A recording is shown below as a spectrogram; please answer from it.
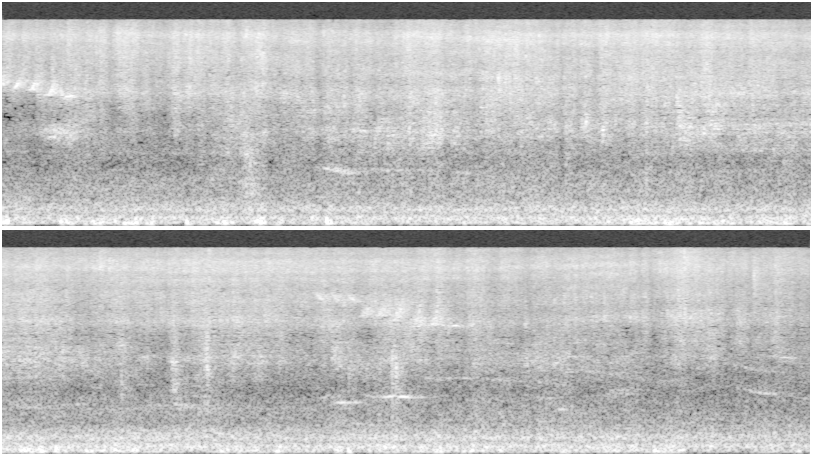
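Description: Outdoor garden ambience: a steady low rumble with a few faint, short bird chirps scattered through, some of them falling in pitch.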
